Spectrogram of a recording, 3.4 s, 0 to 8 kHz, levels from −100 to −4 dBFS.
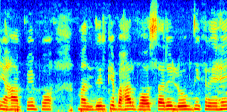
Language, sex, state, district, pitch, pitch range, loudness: Hindi, female, Uttar Pradesh, Jalaun, 225 Hz, 220-240 Hz, -16 LUFS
